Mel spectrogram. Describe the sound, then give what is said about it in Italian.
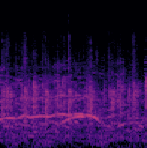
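An audience applauds steadily for about two seconds, a dense, even wash of many hands clapping, with a thin wavering whistle-like tone gliding faintly above it. “un applauso se,”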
